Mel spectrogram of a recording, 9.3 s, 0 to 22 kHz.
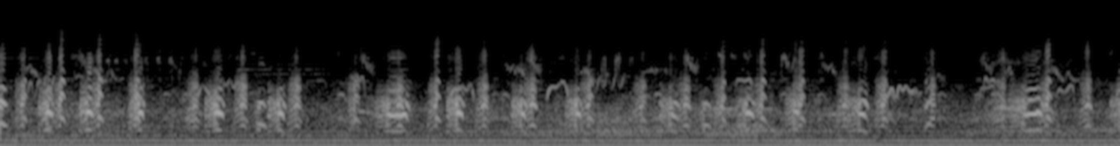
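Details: On a Charlo, Montana osprey nest platform, 12 May 2020, geese with young goslings call in a steady stream of loud, clipped honks, several per second, over a low electrical hum.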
